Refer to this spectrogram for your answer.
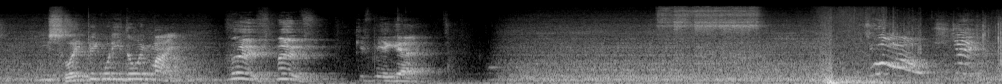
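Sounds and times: high hiss: 6.6s - 8.7s.

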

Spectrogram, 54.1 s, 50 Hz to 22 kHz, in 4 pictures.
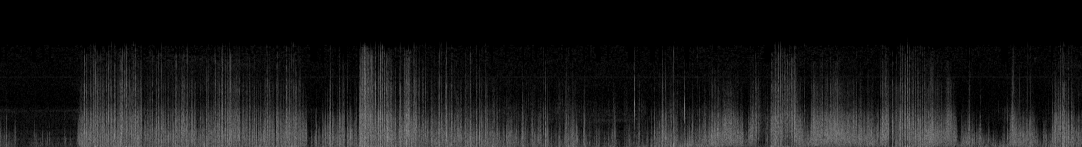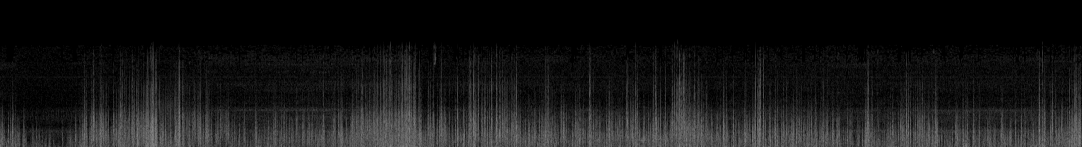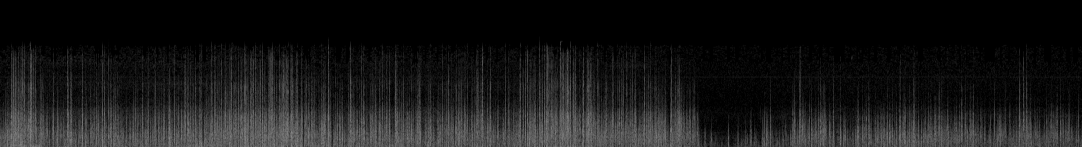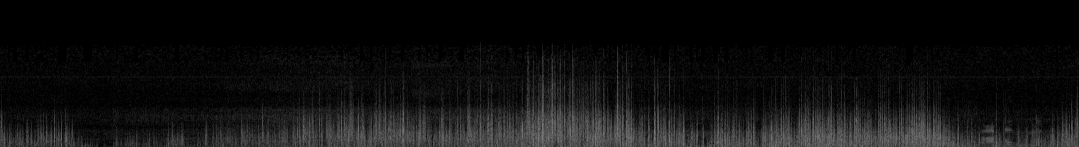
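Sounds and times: motorcycle engine running: 0.0s - 54.0s
wind rushing over microphone: 0.0s - 54.0s.

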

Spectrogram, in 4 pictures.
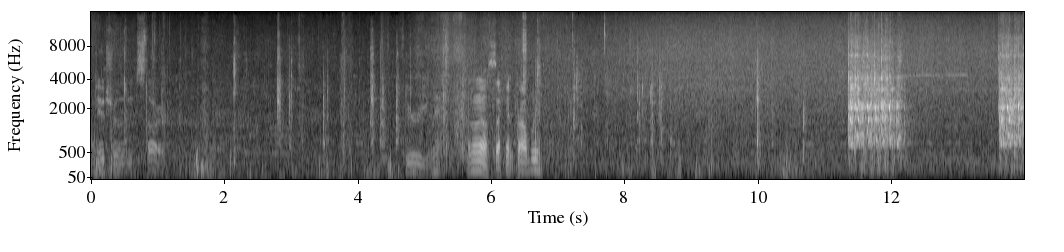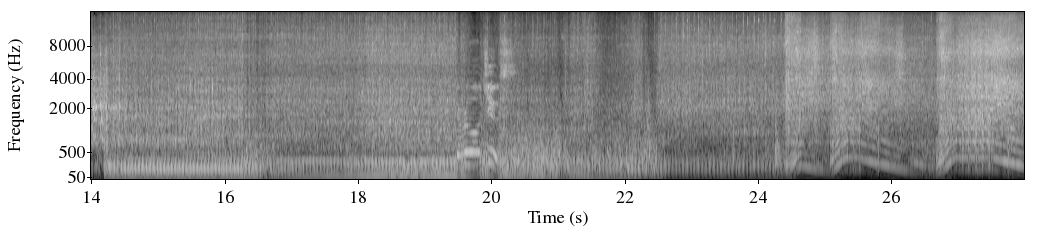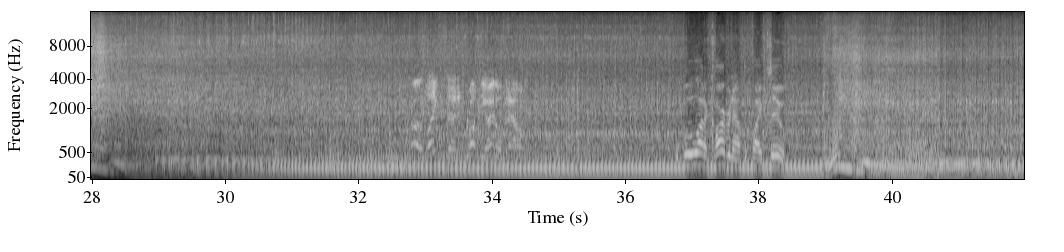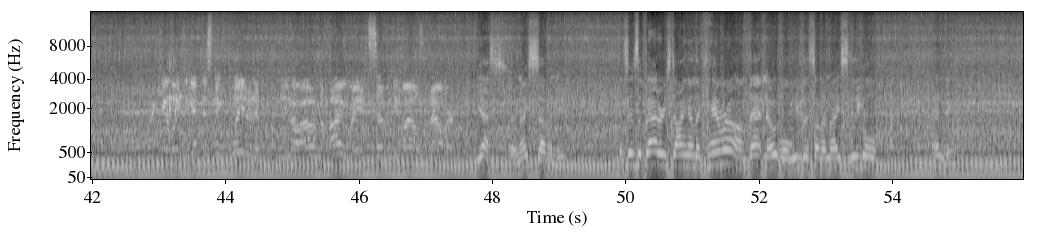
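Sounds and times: motorcycle engine idling and revving: 11.3s - 12.6s, 13.6s - 55.9s.

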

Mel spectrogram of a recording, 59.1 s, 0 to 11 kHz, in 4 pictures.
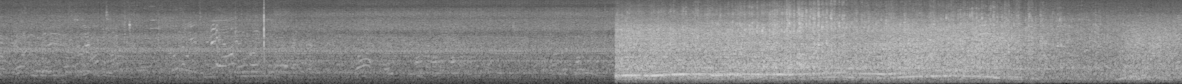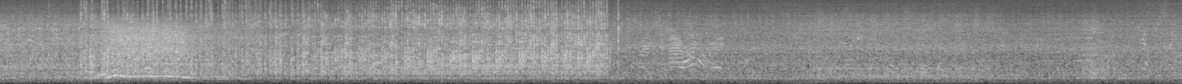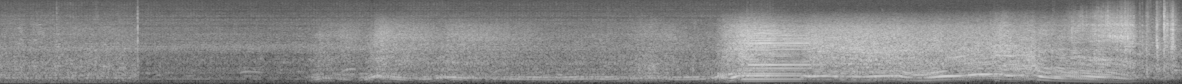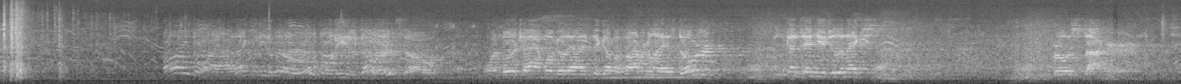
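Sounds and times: drag car engine revving: 0.0s - 45.6s, 46.5s - 59.0s
engine cracks: 15.1s - 22.8s, 43.0s - 45.9s.

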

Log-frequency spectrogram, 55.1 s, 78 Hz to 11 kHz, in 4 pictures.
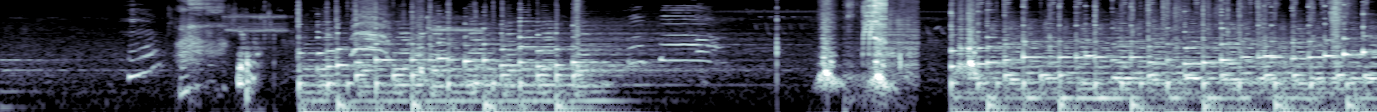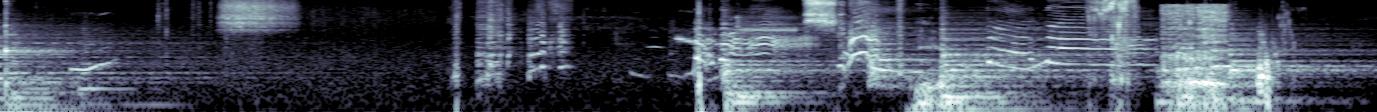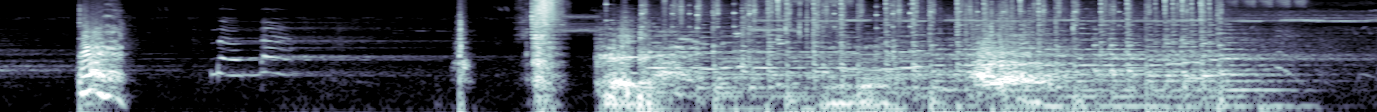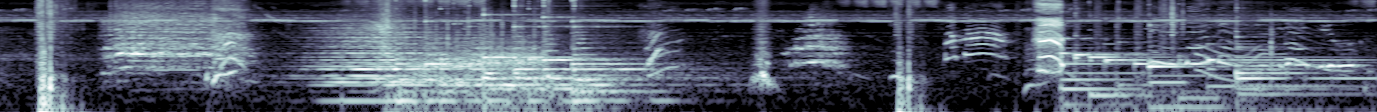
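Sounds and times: cartoon music: 9.5s - 15.2s, 45.2s - 48.3s, 51.9s - 55.0s
loud animal-like cry: 42.3s - 43.9s
soft thud: 50.2s - 50.6s.

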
